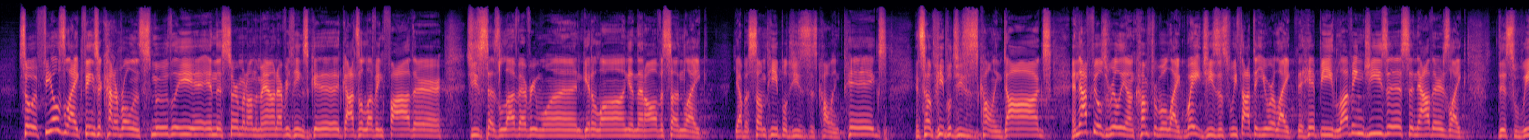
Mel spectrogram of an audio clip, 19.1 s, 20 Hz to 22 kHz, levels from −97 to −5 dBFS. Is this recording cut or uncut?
uncut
